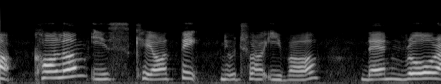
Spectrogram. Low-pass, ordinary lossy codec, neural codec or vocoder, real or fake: 7.2 kHz; none; codec, 16 kHz, 8 kbps, FunCodec, trained on LibriTTS, 25 frames a second; fake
